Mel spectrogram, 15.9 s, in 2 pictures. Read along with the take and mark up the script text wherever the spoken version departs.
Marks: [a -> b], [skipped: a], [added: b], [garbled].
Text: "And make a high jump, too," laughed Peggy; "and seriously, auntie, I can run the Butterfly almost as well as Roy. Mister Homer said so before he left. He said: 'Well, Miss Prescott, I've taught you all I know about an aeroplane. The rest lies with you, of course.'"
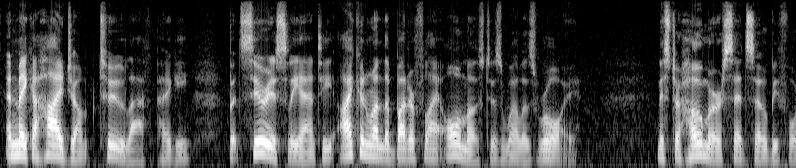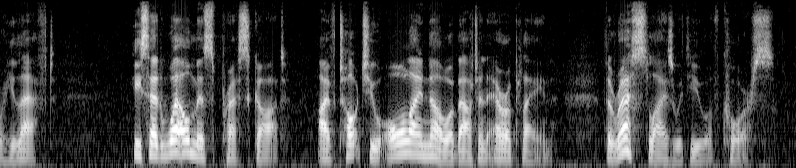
"And make a high jump, too," laughed Peggy; ["and -> but] seriously, auntie, I can run the Butterfly almost as well as Roy. Mister Homer said so before he left. He said: 'Well, Miss Prescott, I've taught you all I know about an aeroplane. The rest lies with you, of course.'"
